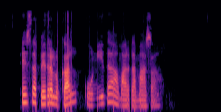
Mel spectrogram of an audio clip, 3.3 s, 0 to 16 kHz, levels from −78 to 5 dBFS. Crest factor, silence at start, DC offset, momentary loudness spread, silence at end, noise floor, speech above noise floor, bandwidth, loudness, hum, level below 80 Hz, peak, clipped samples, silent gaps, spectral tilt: 22 dB; 0.3 s; under 0.1%; 13 LU; 0.95 s; -79 dBFS; 57 dB; 11.5 kHz; -23 LUFS; none; -54 dBFS; -2 dBFS; under 0.1%; none; -5 dB/octave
